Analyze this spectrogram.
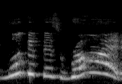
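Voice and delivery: high and slow, pleading to be noticed; drawn out and insistent, pointing at the bent rod; urgent call. Retold or imitated. Woman urging her husband to look at the rod, high and slow. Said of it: "And I'm like".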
